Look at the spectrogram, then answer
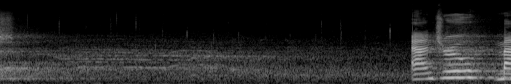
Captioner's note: audience applauds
